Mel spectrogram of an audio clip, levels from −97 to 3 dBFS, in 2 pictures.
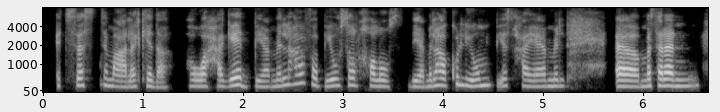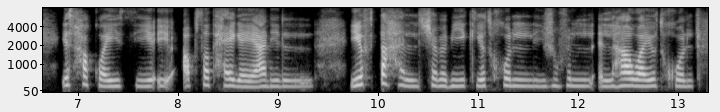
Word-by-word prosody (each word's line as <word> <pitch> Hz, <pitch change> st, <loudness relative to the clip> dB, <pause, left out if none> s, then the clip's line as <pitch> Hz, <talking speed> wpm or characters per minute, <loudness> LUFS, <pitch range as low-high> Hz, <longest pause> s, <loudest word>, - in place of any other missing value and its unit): اتساستم 245 Hz, -2 st, -5 dB
على 200 Hz, 0 st, -2 dB
كده 210 Hz, -4 st, -6 dB, 0.2 s
هو 220 Hz, 0 st, -2 dB
حاجات 215 Hz, +1 st, 0 dB
بيعملها 225 Hz, +10 st, -5 dB
فبيوصل 245 Hz, -2 st, -5 dB
خلاص 215 Hz, -4 st, -5 dB
بيعملها 215 Hz, +5 st, -1 dB
كل 260 Hz, 0 st, -6 dB
يوم 230 Hz, +3 st, -3 dB
بيصحى 230 Hz, -3 st, -6 dB
يعمل 220 Hz, +2 st, -5 dB, 0.5 s
آآ 210 Hz, -1 st, +6 dB
مثلًا 230 Hz, +1 st, +2 dB, 0.3 s
يصحى 275 Hz, +2 st, +3 dB
كويس 215 Hz, -1 st, -1 dB
ي 215 Hz, +1 st, 0 dB
ي -, -, 0 dB
أبسط 260 Hz, -2 st, +1 dB
حاجة 230 Hz, -3 st, +4 dB
يعني 210 Hz, +2 st, +5 dB
ال 210 Hz, 0 st, -8 dB, 0.4 s
يفتح 270 Hz, +3 st, +6 dB
الشبابيك 225 Hz, 0 st, -1 dB
يدخُل 230 Hz, +1 st, -1 dB, 0.2 s
يشوف 220 Hz, +2 st, -7 dB
ال 225 Hz, -1 st, -6 dB
الهوا 225 Hz, +1 st, +6 dB
يدخُل 220 Hz, -1 st, -1 dB
225 Hz, 135 wpm, -23 LUFS, 215-240 Hz, 0.5 s, آآ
